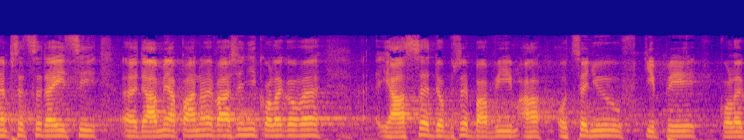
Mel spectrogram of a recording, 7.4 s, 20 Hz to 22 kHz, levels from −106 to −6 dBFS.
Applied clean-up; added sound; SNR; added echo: none; none; none; none.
